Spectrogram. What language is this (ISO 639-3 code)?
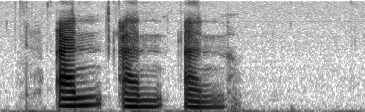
nor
